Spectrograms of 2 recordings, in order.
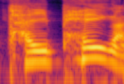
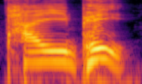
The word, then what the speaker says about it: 타이베이: 자, 타이페이가 아니라 타이베이, 대만이죠.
